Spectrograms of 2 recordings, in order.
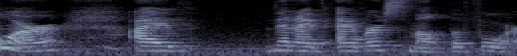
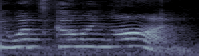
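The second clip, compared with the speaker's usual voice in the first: ordinary delivery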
